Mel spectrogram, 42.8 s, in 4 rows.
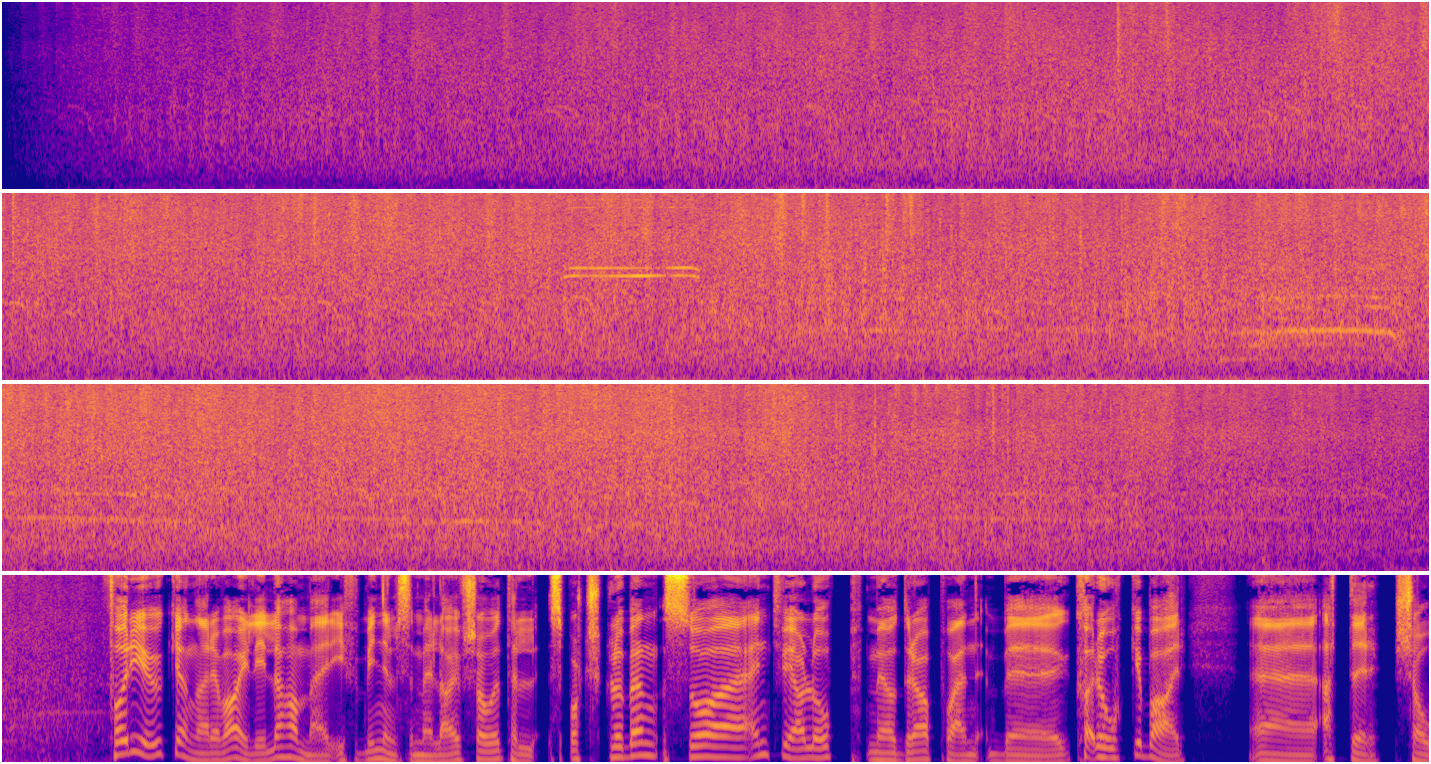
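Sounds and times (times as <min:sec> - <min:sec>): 
simulated World War I battlefield: 0:00.6 - 0:34.1
speech: 0:33.0 - 0:42.8.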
